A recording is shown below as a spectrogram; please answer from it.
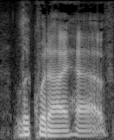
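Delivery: hushed, confiding murmur, said really quietly. Retelling a customer's secretive remark at the register: imitating someone speaking quietly. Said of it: "he said really quietly".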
